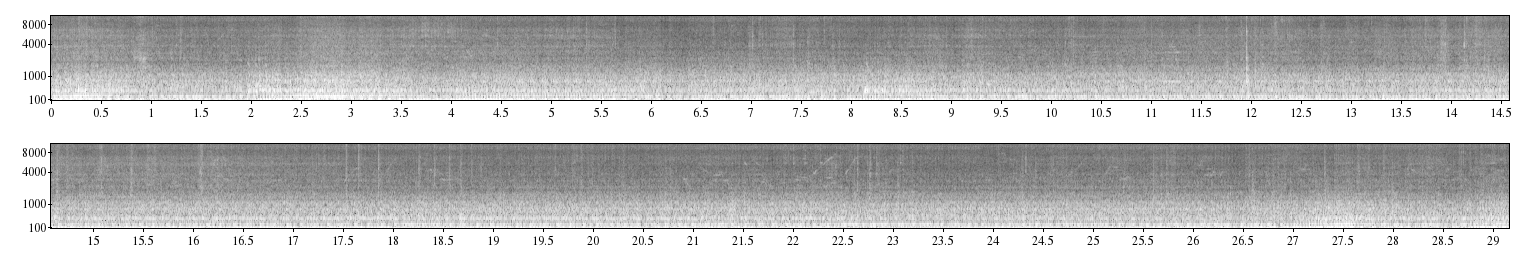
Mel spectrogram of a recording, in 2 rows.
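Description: Engine of a 2.0-litre 1971 Volkswagen Beetle running steadily while the car drives slowly, heard from inside the cabin as a constant low drone.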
